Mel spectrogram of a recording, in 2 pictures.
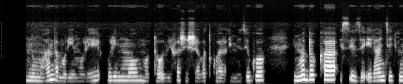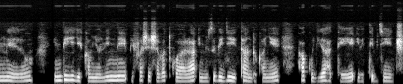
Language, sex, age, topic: Kinyarwanda, female, 18-24, government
